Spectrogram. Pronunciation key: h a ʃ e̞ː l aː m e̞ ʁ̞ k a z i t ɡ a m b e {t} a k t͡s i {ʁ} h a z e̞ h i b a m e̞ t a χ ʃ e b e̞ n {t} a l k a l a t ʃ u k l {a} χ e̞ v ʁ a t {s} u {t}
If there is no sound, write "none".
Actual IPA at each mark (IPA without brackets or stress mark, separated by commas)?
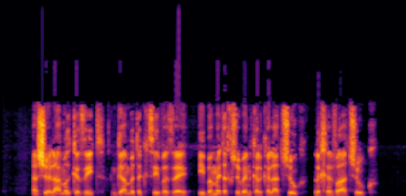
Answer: t, v, k, e, ʃ, k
